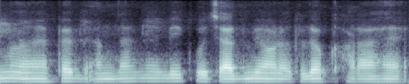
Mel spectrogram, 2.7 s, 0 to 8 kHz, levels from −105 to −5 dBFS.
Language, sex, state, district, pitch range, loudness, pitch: Hindi, male, Odisha, Khordha, 100-110 Hz, -21 LUFS, 105 Hz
